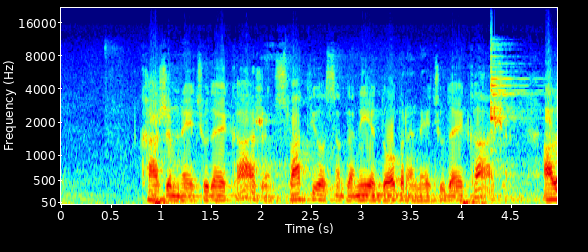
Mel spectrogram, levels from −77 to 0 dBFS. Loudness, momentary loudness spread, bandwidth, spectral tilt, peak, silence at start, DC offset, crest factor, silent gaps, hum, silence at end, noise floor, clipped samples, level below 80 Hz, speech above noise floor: -11 LUFS; 4 LU; 16.5 kHz; -6 dB/octave; 0 dBFS; 0 s; 0.7%; 12 dB; none; none; 0 s; -34 dBFS; 1%; -24 dBFS; 24 dB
